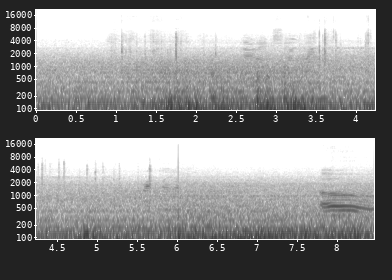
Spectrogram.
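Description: A car's engine and tyres rumble steadily from inside the car on a highway.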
